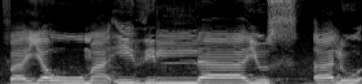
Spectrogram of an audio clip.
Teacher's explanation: تنوین کے بعد اگر لام آ جائے تو ہم نے اس لام کو تنوین کے ساتھ ملانا ہے لیکن ہم نے غنہ نہیں کرنا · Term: ادغام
